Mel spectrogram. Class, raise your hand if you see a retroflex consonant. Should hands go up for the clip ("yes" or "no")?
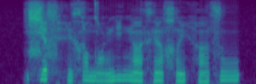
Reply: no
